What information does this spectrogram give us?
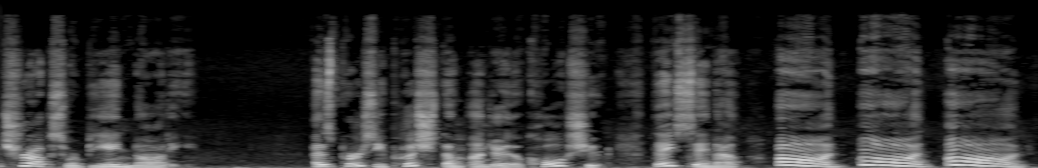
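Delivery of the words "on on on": high, loud chanted call; loud playful chant; sing-song cry. Acted. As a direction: cry it out gleefully like naughty trucks. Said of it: "they cried".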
